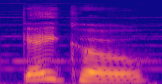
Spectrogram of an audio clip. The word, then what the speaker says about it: Geiko: And in Kyoto, you'll often hear Geiko, G-A-Y-koh for the fully fledged artists.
